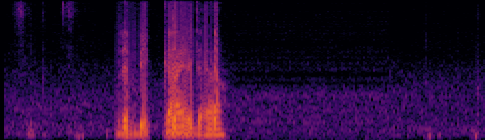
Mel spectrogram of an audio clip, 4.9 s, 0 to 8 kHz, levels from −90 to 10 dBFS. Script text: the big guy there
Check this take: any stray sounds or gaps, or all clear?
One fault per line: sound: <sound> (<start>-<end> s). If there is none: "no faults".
no faults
